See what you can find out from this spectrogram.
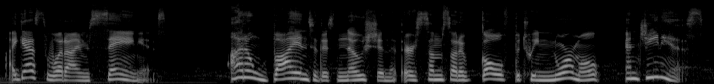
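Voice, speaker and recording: An actress playing a proud, exacting master chef with high standards in a video game. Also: female voice, lively intonation, a little slow, close to an everyday voice. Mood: earnest, firm. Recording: background music behind the voice.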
